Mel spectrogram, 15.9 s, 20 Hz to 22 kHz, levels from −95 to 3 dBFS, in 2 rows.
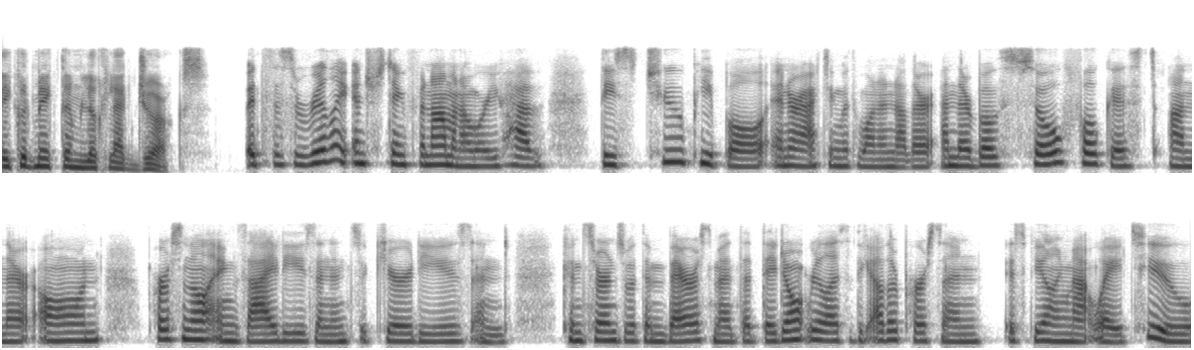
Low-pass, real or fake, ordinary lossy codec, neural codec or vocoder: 7.2 kHz; real; Opus, 64 kbps; none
